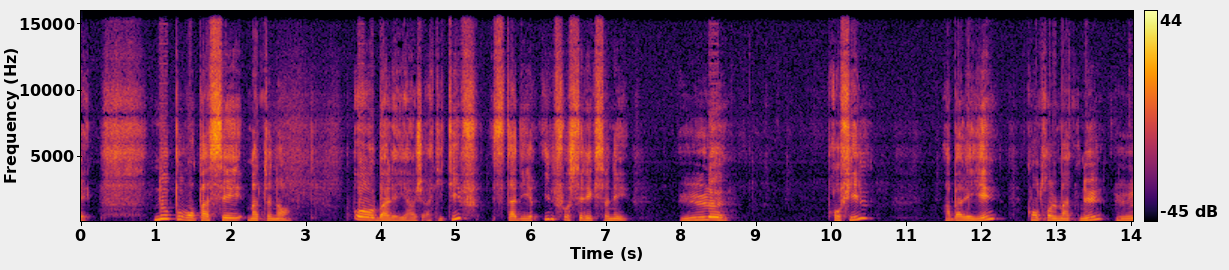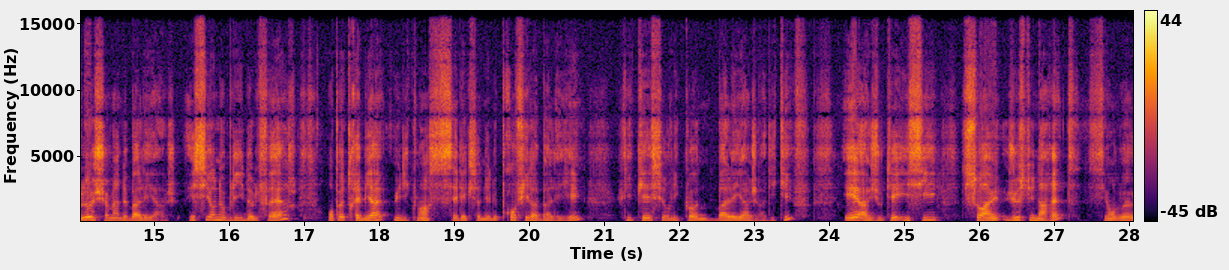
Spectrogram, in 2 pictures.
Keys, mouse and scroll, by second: 0.9 scroll down 1, 1.4-2.3 right drag, 2.8 scroll up 1, 3.5-4.3 right drag, 8.1 click, 14.2 ctrl+click, 16.3 ctrl+click, 22.6 click.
